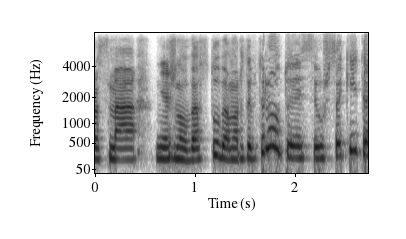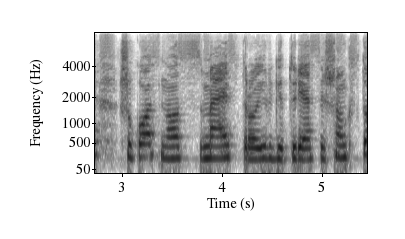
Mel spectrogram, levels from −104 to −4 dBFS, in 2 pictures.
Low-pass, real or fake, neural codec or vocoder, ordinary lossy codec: 7.2 kHz; real; none; Opus, 16 kbps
